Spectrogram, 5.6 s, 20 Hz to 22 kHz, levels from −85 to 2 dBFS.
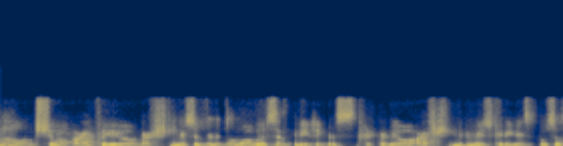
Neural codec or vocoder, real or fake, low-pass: codec, 16 kHz, 0.5 kbps, FreqCodec, smaller model; fake; 7.2 kHz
